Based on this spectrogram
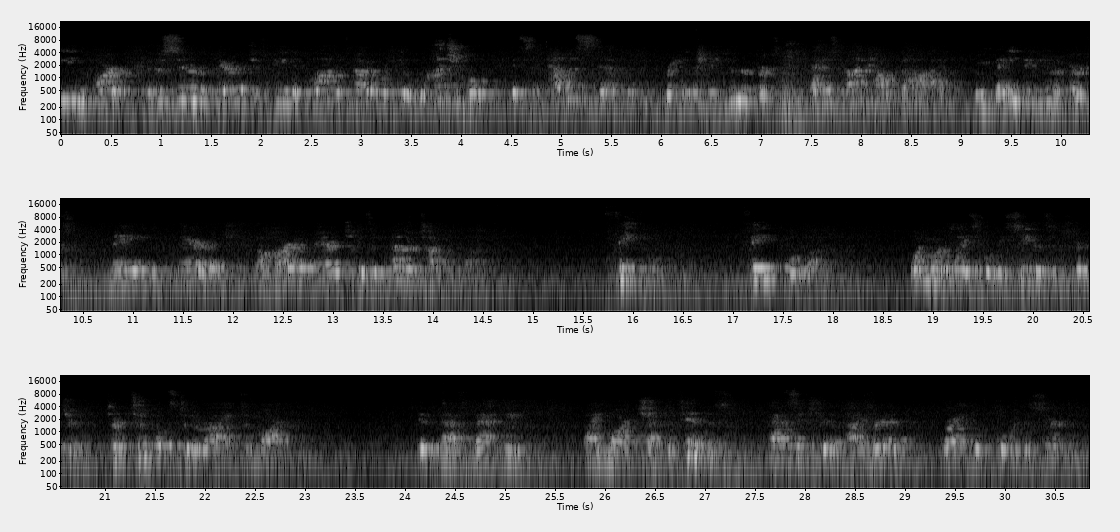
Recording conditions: poor sound quality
